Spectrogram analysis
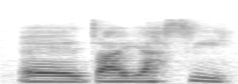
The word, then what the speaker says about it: Disasi: Disasi, I believe it's pronounced.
